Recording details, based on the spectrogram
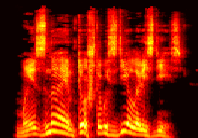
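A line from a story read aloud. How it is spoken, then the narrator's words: Bark. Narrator (Russian): рявкнул Стив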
